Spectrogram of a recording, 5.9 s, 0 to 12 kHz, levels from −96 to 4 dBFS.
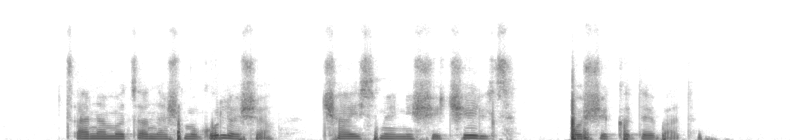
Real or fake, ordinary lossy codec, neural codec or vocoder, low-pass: real; Opus, 24 kbps; none; 7.2 kHz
